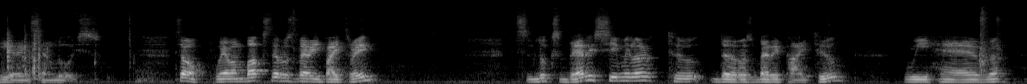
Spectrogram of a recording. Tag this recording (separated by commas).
Speech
